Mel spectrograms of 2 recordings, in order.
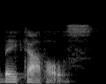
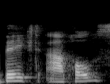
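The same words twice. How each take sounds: First: Baked apples run together, slow; baked apples as one word; linked native way. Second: Baked apples, each word apart; baked apples, no linking; words separate. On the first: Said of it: "با یه ذره سرعت و نیتیو". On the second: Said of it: "جدا از هم". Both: Shown as a demonstration.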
